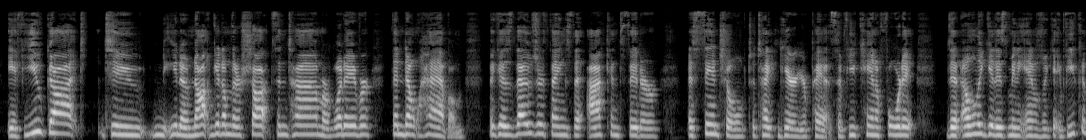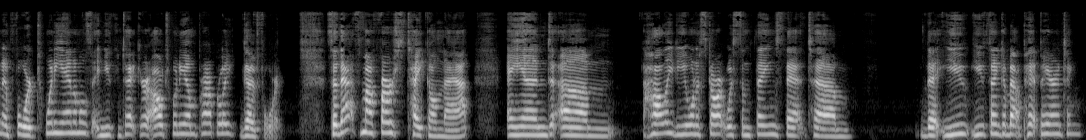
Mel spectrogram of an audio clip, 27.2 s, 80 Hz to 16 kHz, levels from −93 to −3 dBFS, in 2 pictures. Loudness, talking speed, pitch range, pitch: -26 LUFS, 205 wpm, 205-240 Hz, 220 Hz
